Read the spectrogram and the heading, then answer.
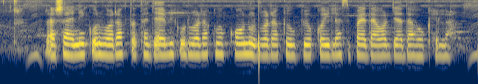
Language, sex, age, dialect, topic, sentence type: Bhojpuri, female, 18-24, Northern, agriculture, question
